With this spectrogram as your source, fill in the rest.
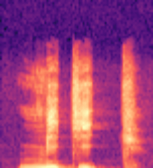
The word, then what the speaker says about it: mythique: Remember, Q-U at the end, K. Okay, and then Y is pronounced like I. Mi, H is not pronounced. T, K. Mythique.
